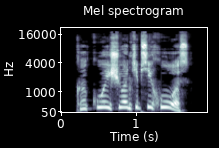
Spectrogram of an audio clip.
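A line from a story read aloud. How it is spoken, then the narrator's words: Puzzled exclamation. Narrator (Russian): недоуменно воскликнула Анжела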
